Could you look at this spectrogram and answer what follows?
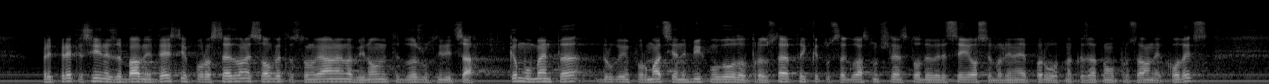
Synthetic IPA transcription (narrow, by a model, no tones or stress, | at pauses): pɾɛt̪̚pɾijɛt̪ʲəsinɛzɐbavnid̪ɛjst̪vijəpoɾɐslɛd̪vɐnɛsɔɡlɛt̪ost̪ɐnovjavɐnɛnɐvinɔvnit̪ɛd̪lˠɤʒnosnilit̪sa | kəmːomɛnt̪ə | d̪ɾuɡəinfoɾmat̪sijənɛbixmoɡɤlˠd̪ɐpɾɛd̪oʊst̪avʲjət̪ɤjkɐt̪ɔsɐɡlˠasnot͡ʃlɛnst̪ɔd̪ɛvɛd̪ɛsɛiɔsɛmɐlinɛːpɤɾvoːt̪nɐkɐzat̪ɛlˠnopɾosˠavɐnijəkɔd̪ɛks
